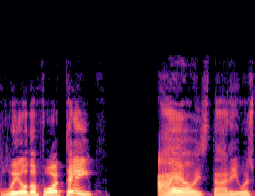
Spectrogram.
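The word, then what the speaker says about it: Leo XIV: Pope Leo uses the X, the I, and the V as Roman numerals. So, he's Pope Leo the 14th. I always thought he was Pope Leoxiv.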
